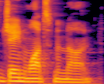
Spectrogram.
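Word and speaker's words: Janewattananond: Yes, I know how to pronounce the name. Jazz Jane We'll just call him that. But it's Jane Watson and on.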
